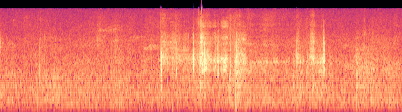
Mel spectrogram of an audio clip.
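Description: Footsteps of someone walking across a garden, two soft steps heard about a second and a half and two seconds in, over quiet outdoor ambience.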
